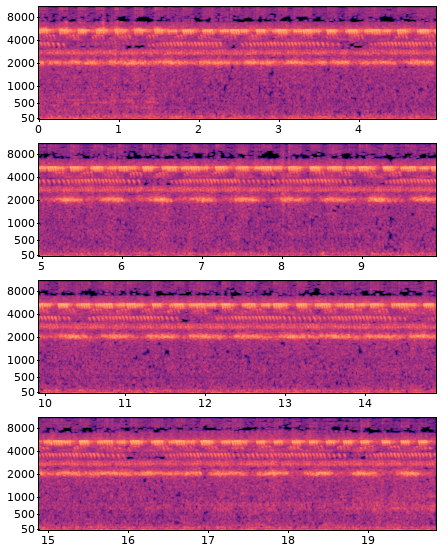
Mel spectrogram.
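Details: Loud, penetrating cricket song for frightening rats out of homes and paddy fields: continuous high ringing trills beating in tight regular pulses across two shrill bands, overlapping callers giving a dense chorus that barely varies over twenty seconds.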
